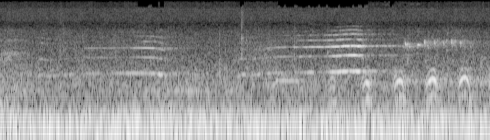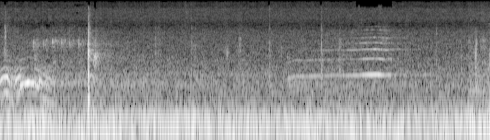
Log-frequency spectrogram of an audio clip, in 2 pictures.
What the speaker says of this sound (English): something else squawking like this. I'm not sure if it's maybe a owl doing a mating call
